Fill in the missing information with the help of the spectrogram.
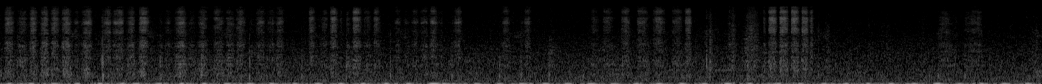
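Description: A wooden pencil scratches outline strokes of a face profile onto a blank paper sketchbook page resting on a wooden desk. Dry, bright scratching comes in short, fairly regular bursts of about two strokes per second, over a low, steady rumble.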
